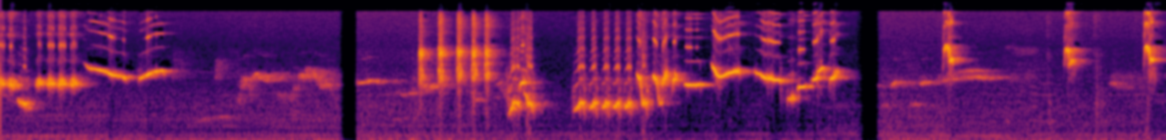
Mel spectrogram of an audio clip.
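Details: Varied song of a white-rumped shama meant to stir other birds to sing, with clear whistled phrases, harsh buzzy bursts and quick trills, broken by brief pauses between bouts.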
